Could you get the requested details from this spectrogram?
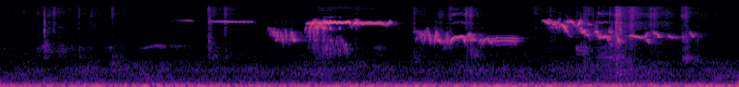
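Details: European robin song, with a second, unidentified bird also present: a short burst of high, thin, tumbling warbled phrases with sharp sweeps, over a low steady rumble of background noise.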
